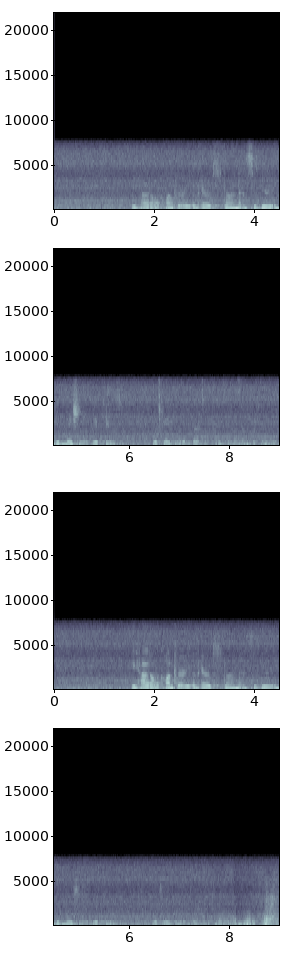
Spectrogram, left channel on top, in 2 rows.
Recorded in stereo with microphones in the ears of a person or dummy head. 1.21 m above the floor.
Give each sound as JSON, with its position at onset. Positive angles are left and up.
{"t": 1.5, "sound": "a woman speaking", "side_deg": -55, "distance_m": 1.2}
